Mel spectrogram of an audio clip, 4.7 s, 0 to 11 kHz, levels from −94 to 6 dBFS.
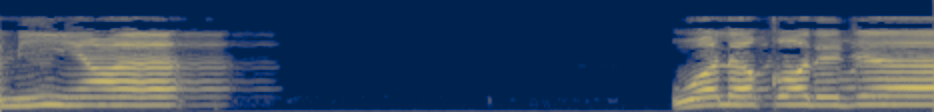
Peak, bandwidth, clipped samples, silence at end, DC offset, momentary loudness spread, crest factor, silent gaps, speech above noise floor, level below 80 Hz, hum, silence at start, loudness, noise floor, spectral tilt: -4 dBFS; 6.6 kHz; under 0.1%; 0 s; under 0.1%; 9 LU; 18 dB; none; 67 dB; -82 dBFS; none; 0 s; -19 LUFS; -86 dBFS; -3 dB/octave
